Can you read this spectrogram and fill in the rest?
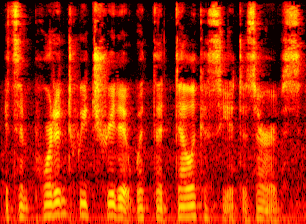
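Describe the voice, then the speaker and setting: A narrator voicing a motherly female cat, gentle and reassuring, coaxing softly in an audio story. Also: mid-range voice, animated, brisk, gravelly, a little hiss or hum, poor audio. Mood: tender. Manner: soft, soothing, coaxing.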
